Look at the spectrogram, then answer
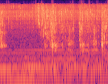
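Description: Water poured from three cups in a puzzle video game, a soft continuous trickle and splash running through the short moment, close and fairly quiet over a faint background hum.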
